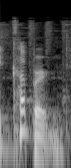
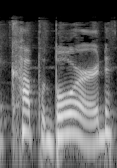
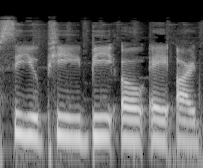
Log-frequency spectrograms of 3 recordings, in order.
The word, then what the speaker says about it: cupboard: board because it's cup c-u-p-b-o-a-r-d that's not right the word is pronounced cupboard okay so even though it may seem like you should pronounce cup board the correct pronunciation is cupboard cupboard cupboard and a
